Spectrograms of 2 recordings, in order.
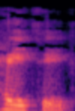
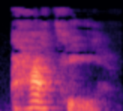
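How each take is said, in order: First: The name is said with a long 'ay' vowel. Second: The name is said with a short 'a' vowel. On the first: The speaker calls it wrong. "but I'm saying it Haiti" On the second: The speaker calls it right. "I think her name's Hattie"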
